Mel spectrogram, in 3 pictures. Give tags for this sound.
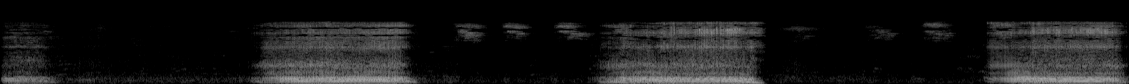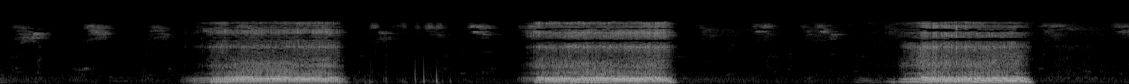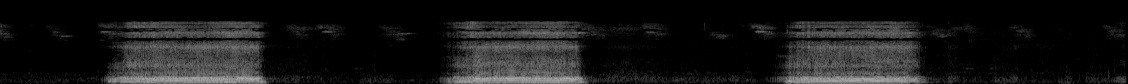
man
Snooring
ronquidos
male

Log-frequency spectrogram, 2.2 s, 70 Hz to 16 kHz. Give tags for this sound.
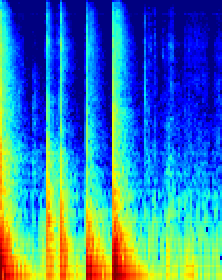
0
boxes
egoless
natural
sounds
stomping
vol

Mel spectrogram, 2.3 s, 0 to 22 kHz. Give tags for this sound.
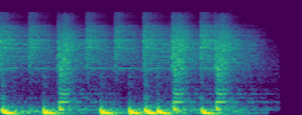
dnb
bpm
140
drum
break

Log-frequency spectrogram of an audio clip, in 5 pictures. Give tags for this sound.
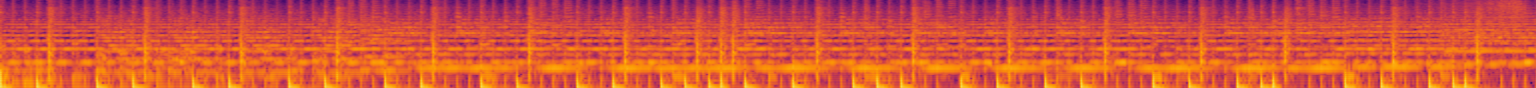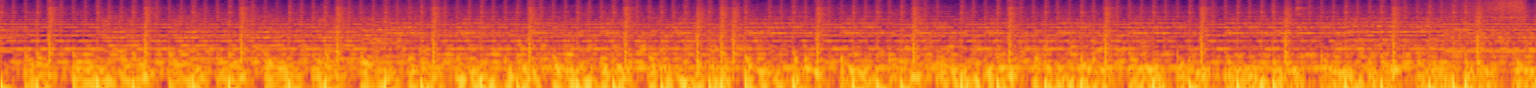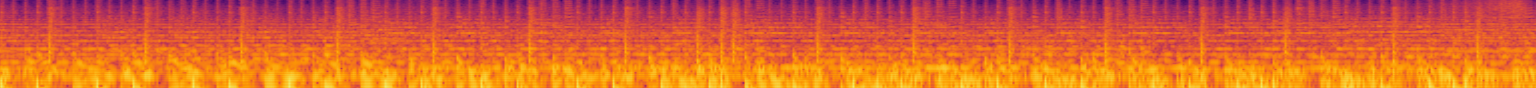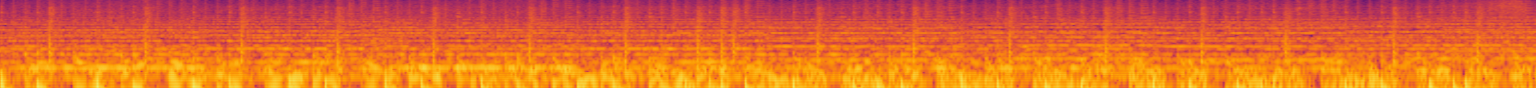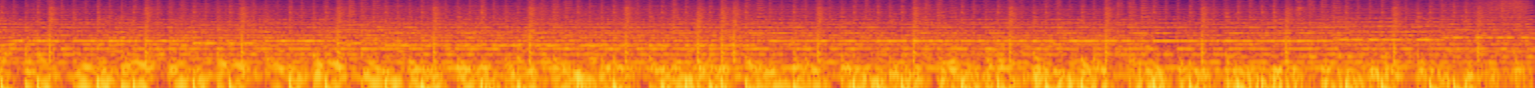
Puzzle
music-loop
videogames
Philosophical
indiegamedev
videogame
gamedeveloping
gamedev
loop
game
music
video-game
games
sfx
indiedev
gaming
Thoughtful

